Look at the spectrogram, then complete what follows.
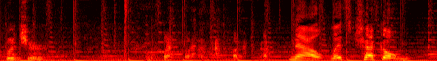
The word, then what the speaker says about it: bocce: pickleball court butcher court it's called butcher everybody says Butchy it's not called Bocce it's Italian thing hey Google how do you say boce that's pronounced butcher now let's check out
